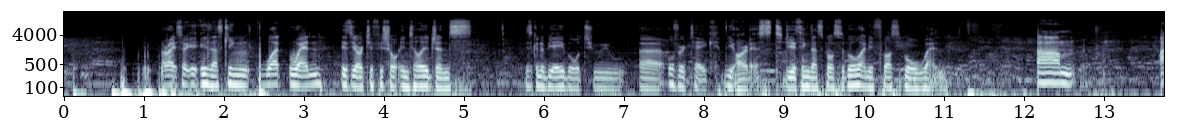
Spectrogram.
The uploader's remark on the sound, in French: En direct du Metaverse Entertainment World Summit (MEWS) Monaco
